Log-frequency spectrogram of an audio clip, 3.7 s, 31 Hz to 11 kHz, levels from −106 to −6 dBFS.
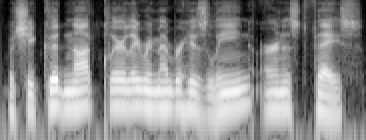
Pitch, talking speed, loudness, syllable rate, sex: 115 Hz, 165 wpm, -17 LUFS, 4.1 syllables/s, male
